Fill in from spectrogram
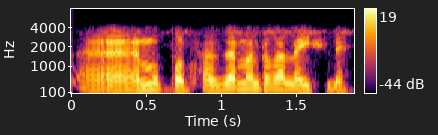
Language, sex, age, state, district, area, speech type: Assamese, male, 18-30, Assam, Golaghat, urban, conversation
